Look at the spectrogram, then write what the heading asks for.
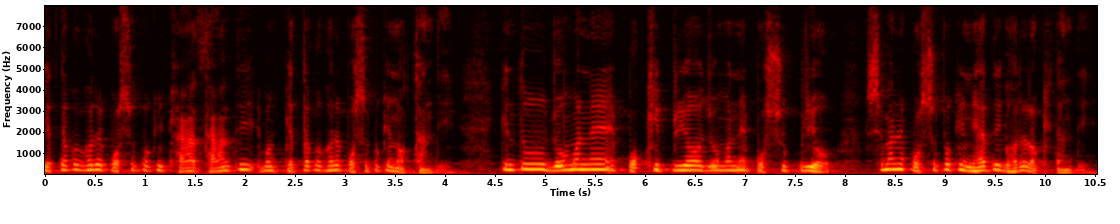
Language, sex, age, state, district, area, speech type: Odia, male, 30-45, Odisha, Bhadrak, rural, spontaneous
